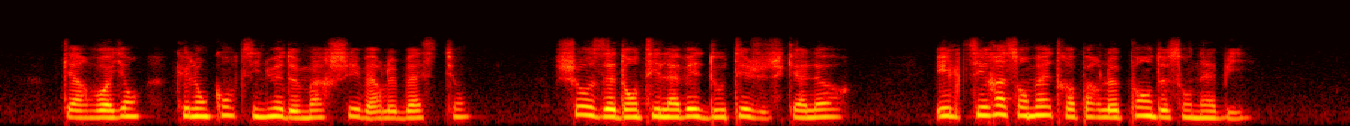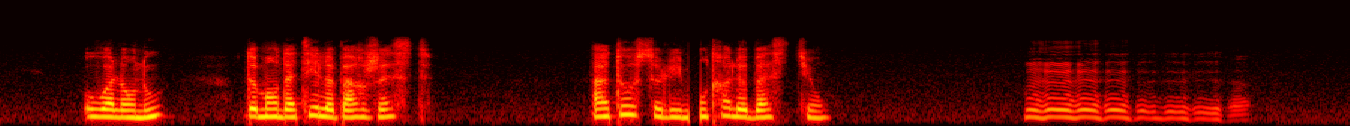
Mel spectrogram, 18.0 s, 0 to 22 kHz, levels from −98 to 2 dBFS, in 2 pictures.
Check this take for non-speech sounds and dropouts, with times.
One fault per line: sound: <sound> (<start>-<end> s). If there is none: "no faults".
sound: dropout (13.6-13.7 s)
sound: laugh (15.8-17.4 s)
